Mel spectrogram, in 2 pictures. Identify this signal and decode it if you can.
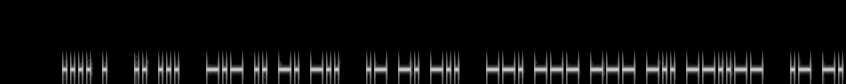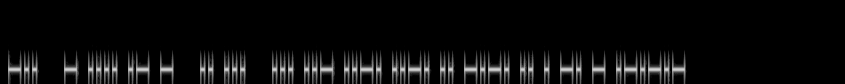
Morse code, heard as a keyed tone, about 30 wpm, 700 Hz. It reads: HE IS KIND AND GOOD, AND THAT IS SUFFICIENT.
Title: Sentences from Top 1400 Words 30wpm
